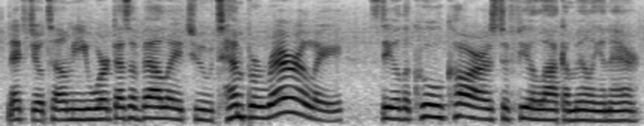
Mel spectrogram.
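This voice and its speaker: A woman's voice: mid-range voice, dark tone, close to an everyday voice, rough recording. A woman playing a tough, sassy bounty hunter in an audio roleplay, speaking straight to the listener with dry, taunting, scolding bluntness. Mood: teasing, probing. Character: tough, sardonic female bounty hunter, grudgingly hospitable, scolding. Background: rain.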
